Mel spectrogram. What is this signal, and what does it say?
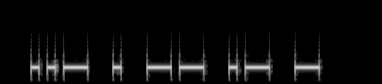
Morse code, heard as a keyed tone, about 15 wpm, 800 Hz. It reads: UEMAT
